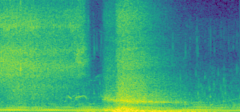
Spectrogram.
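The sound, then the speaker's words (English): A deep breath drawn in a single long, breathy rush about a second in, loud and airy with a low rumble, then trailing off into quiet; no talking alongside. “Big breath.”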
